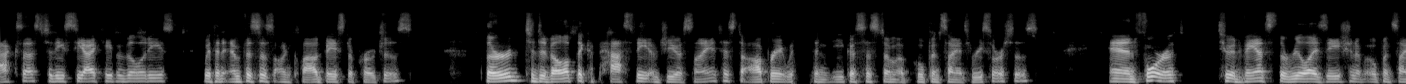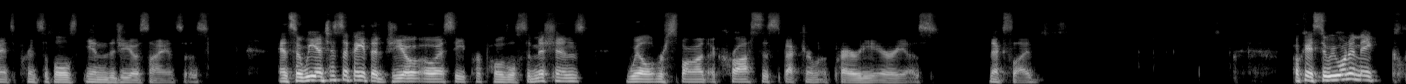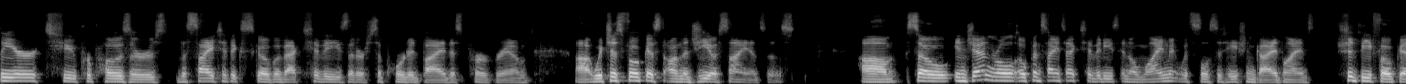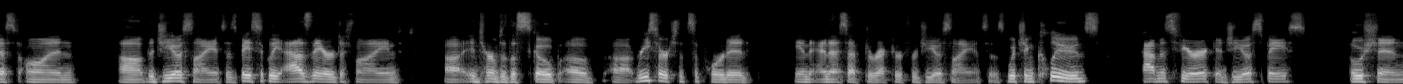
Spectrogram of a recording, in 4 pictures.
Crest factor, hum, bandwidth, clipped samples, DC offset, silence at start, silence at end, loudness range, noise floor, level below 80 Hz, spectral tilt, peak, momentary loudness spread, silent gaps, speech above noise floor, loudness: 18 dB; none; 12.5 kHz; under 0.1%; under 0.1%; 0 s; 0 s; 6 LU; -89 dBFS; -58 dBFS; -5.5 dB/octave; -4 dBFS; 13 LU; none; 68 dB; -21 LUFS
